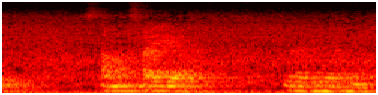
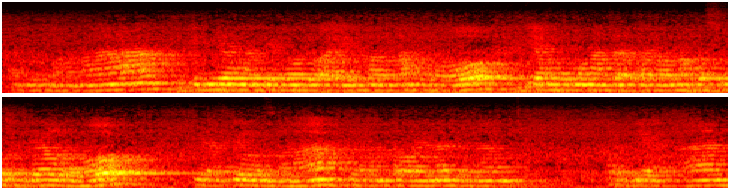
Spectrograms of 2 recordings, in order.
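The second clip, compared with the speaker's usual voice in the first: gentle reminder; 7 semitones lower than usual. Shown as a demonstration. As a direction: coax the mother gently, no blame. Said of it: "Yang penting jangan bilang".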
